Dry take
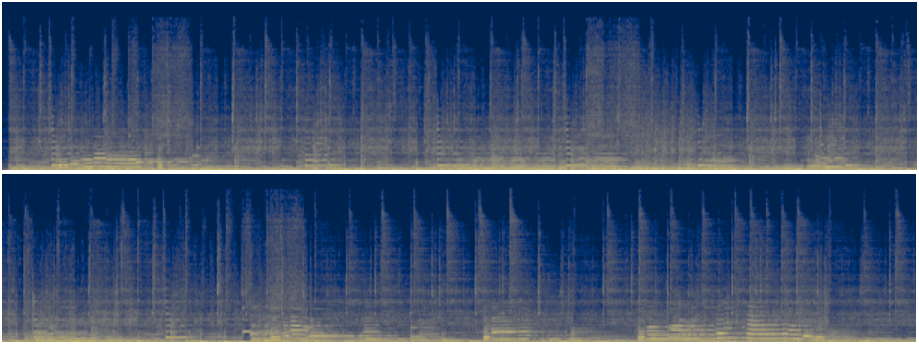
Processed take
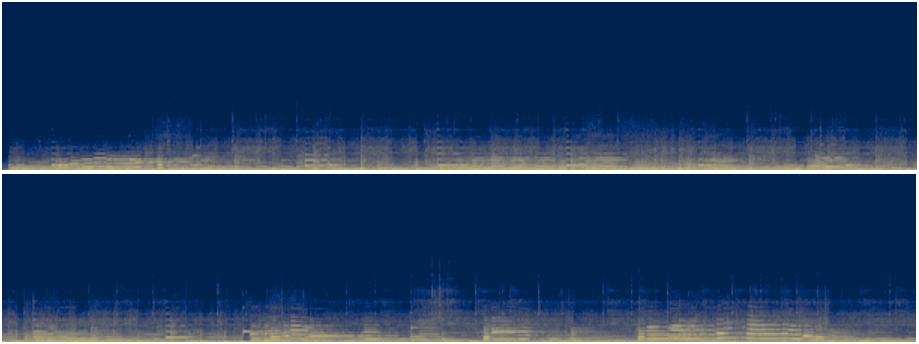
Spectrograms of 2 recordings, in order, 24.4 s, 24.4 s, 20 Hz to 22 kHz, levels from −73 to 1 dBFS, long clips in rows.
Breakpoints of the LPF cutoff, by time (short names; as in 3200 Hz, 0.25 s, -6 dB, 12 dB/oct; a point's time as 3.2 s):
1.54 s 1000 Hz
2.18 s 1900 Hz
17.56 s 1900 Hz
18.03 s 4600 Hz
18.35 s 2400 Hz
